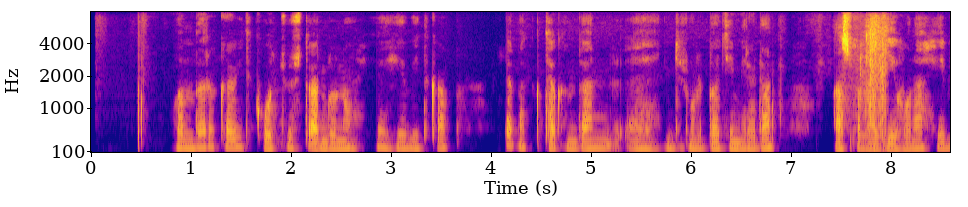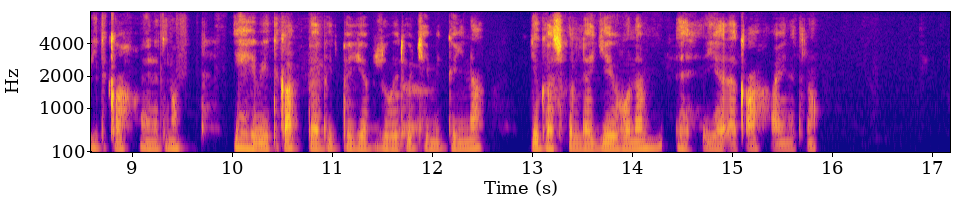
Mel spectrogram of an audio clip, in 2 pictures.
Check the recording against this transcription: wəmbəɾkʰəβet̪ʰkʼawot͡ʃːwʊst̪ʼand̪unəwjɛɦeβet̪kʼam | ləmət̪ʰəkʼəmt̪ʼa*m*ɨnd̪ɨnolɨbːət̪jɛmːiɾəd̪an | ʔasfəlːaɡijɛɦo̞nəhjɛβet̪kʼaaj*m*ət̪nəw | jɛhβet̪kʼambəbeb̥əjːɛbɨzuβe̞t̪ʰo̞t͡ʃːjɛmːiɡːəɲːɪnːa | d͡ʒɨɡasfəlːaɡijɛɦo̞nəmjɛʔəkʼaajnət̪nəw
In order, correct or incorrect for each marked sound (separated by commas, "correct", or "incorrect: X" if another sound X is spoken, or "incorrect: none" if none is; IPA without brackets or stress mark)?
incorrect: n, incorrect: n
